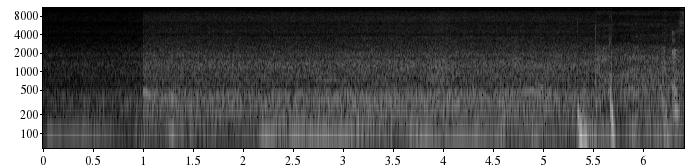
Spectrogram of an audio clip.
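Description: Water splashes loudly as a rider lands in a pool.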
